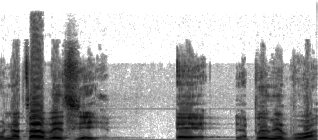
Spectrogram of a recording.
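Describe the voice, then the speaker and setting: A man speaks with ordinary pitch variation, captured in a very clean recording with a silent background. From Guinea (Tougué, Fouta Djallon). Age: 70s. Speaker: shooting victim, driver. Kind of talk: court testimony. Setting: courtroom.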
